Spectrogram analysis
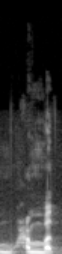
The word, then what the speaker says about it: محمد: کال آتی رہتی ہے، تو محمد کا جو تلفظ ہے وہ محمد یہ ہے۔ جی جمیل صاحب، جمعے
